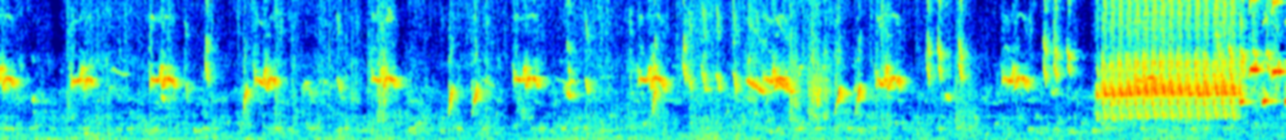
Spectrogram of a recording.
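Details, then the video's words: Caged Major goldfinch, agate colour, singing in an aviary: a long series of short, high twittering chirps at about four per second, ending in a loud, harsh buzzy trill. "zingende Major Putter of wel singing Goldfinch"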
